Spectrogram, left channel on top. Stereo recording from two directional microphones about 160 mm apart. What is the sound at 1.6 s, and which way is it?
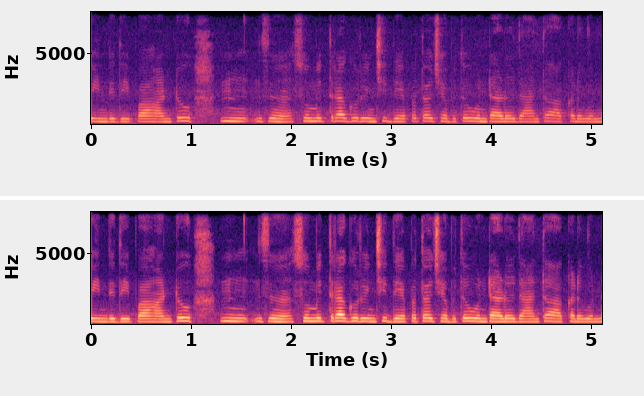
Speech, 30° right (ahead or behind).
